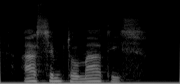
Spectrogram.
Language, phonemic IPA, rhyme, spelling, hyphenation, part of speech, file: Dutch, /ˌaː.sɪm(p).toːˈmaː.tis/, -aːtis, asymptomatisch, asymp‧to‧ma‧tisch, adjective, Nl-asymptomatisch.ogg
- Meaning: asymptomatic (not exhibiting any symptoms of disease)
